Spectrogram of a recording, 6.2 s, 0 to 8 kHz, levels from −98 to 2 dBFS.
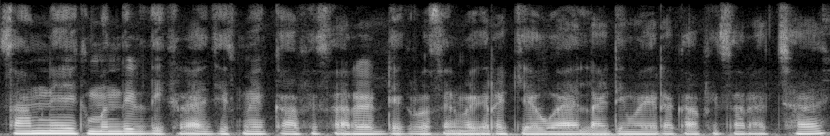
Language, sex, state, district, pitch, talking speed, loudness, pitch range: Hindi, male, Jharkhand, Deoghar, 135 Hz, 185 wpm, -14 LUFS, 130-140 Hz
